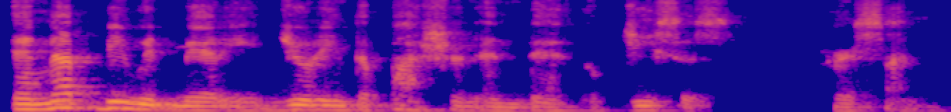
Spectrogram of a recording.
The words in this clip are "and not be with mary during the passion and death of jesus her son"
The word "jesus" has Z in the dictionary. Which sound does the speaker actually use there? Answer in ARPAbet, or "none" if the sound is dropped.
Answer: S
